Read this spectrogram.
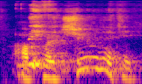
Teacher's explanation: So, you have the secondary stress again, you have the secondary stress on the first syllable, and then you have the primary stress on the third syllable.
